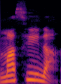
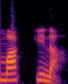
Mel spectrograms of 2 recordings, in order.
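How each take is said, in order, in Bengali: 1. মাঝের ব্যঞ্জনটি s ধ্বনি। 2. মাঝের ব্যঞ্জনটি একটি দীর্ঘ k ধ্বনি। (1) "যারা জানে না তারা এরকম বলে" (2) "সঠিক উচ্চারণ কি হবে?"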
